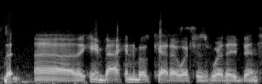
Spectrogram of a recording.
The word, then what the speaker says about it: Boquete: I just lost the name of the town we've been hanging out in, but Boticate. I'm saying it wrong. – Right, anyway, now. No, yeah, it looks like it's a Boquete.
